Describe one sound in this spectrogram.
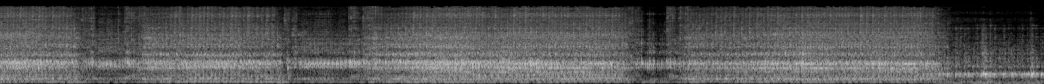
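A chisel cuts into spinning wood with a loud rough scraping.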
